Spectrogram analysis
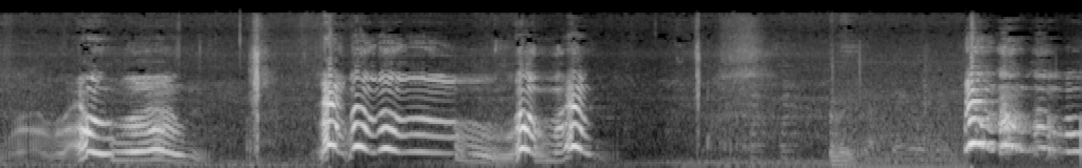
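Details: Domestic dog vocalising in chatty, modulated howls, repeated wavering notes dipping and rising in pitch in several groups with brief pauses, then one more yowl at the end; the room is otherwise quiet.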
